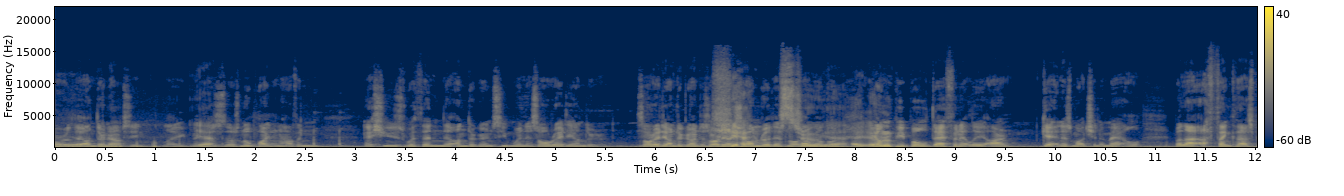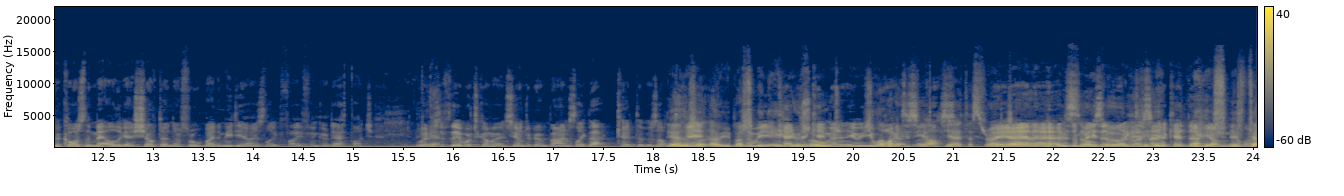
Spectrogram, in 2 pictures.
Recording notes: Urban Assault 2020. Recorded at The Old Town Whiskey Bar it was chaotic right from the start. A large hen party was in the room next to us.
